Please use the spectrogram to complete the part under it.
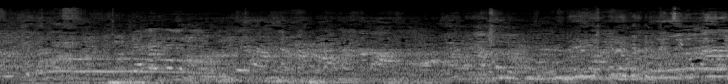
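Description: Festive music plays through loudspeakers in a large echoing hall.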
